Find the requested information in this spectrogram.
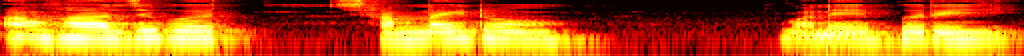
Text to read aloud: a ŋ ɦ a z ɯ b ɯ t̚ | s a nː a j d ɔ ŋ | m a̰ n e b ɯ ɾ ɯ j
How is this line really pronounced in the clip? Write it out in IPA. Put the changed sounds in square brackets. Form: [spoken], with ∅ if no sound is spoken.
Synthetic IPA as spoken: a ŋ ɦ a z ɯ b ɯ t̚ | s a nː a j d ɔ ŋ | m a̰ n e b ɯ ɾ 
